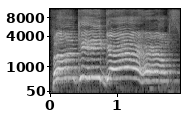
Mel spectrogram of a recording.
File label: "FUNKY GIRL", SHOUTS; Best Service; Hyper Dance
